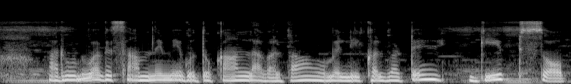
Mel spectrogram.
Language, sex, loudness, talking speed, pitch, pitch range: Bhojpuri, female, -13 LUFS, 135 wpm, 190 Hz, 175-205 Hz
